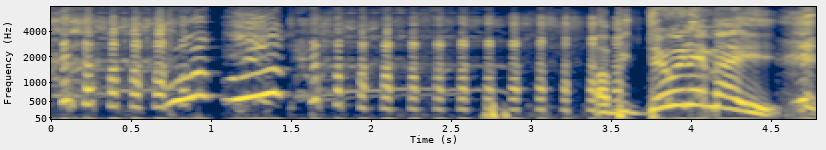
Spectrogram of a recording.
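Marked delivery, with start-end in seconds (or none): 0.0-1.5 high, celebratory whooping. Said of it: "Like it's a rave".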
